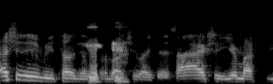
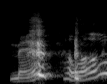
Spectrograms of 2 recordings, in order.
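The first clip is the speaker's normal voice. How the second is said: mock call; 12 semitones higher, 5 dB louder than usual. Mock calling out.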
